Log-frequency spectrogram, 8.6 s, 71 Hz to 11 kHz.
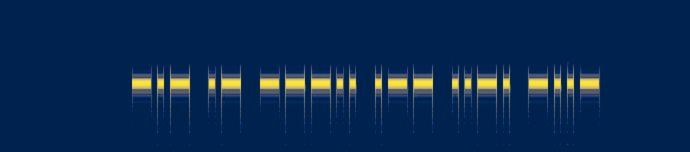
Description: Morse code, heard as a keyed tone, about 17 wpm, 700 Hz. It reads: KA8WFX
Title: Speed Racing - USA 2x3 Call Signs 15wpm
